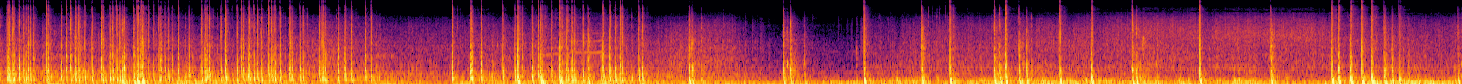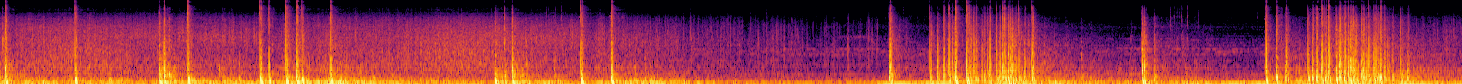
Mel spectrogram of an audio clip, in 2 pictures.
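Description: Fireworks display: aerial shells bursting in rapid succession, a dense run of bangs and crackling that eases for a moment about two-thirds of the way through, then builds into thick volleys near the end.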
